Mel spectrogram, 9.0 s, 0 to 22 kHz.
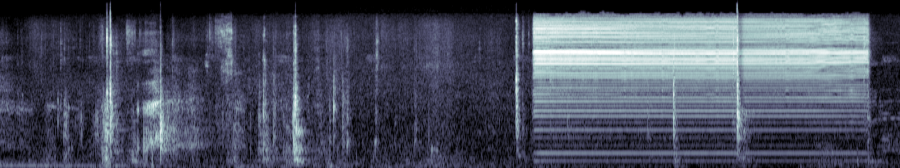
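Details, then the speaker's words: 1991 Chevy S10 4-cylinder with fresh fuel and B12 plus Marvel Mystery Oil additives, key turned on: after handling noise, a steady buzzing hum for about 3.5 seconds, then it stops. The fuel pump primes normally. "I'm gonna turn the key and see if I can hear the pump."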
